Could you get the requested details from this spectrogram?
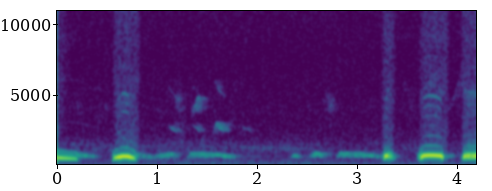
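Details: Spotted dove decoy cooing to attract wild doves: a low descending note and an arched hoot, faint low warbling during the gap, then a clipped note, another hoot and a sustained coo.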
